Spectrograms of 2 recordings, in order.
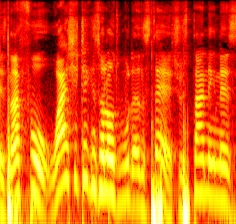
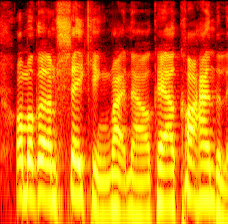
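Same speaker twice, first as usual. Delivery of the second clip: normal talking voice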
